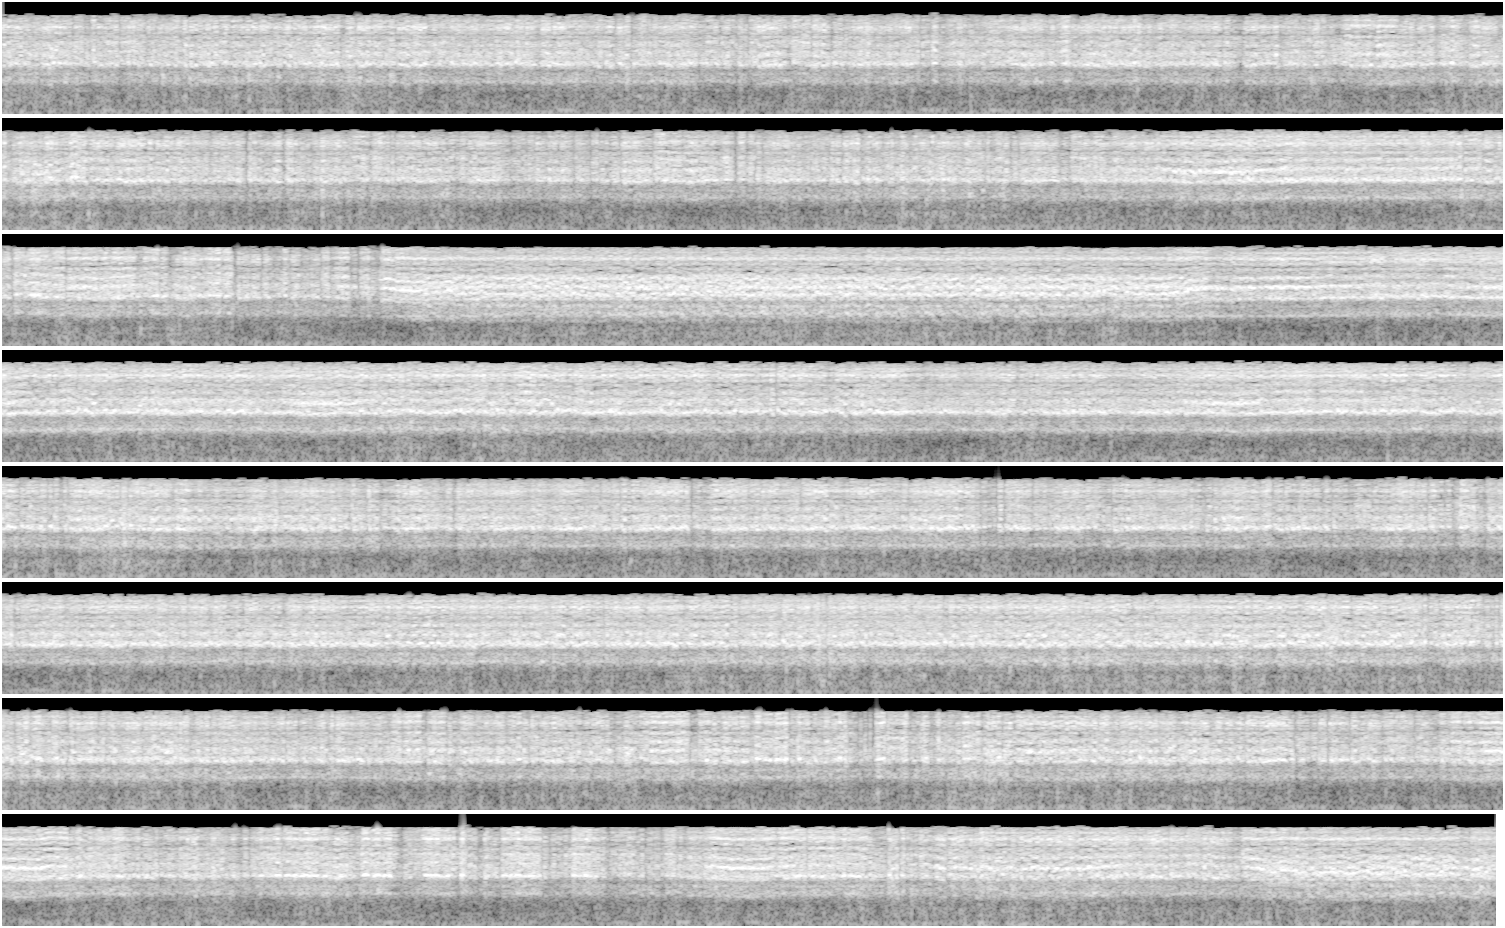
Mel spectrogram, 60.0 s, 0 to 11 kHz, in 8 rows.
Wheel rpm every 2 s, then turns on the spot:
230, 230, 230, 230, 230, 230, 230, 230, 210, 200, 200, 230, 230, 230, 230, 230, 230, 230, 230, 230, 230, 230, 230, 230, 230, 230, 230, 230, 230, 210.
none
